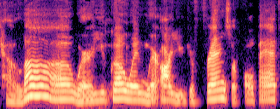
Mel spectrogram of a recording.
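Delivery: New York accent throughout, "hello" stretched out. Showing off the accents they can do, in a New York accent. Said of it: "That's more New York".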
